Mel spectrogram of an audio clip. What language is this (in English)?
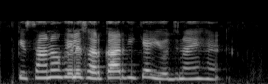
Hindi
